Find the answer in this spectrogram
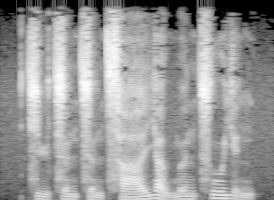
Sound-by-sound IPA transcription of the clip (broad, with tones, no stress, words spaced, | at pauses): t͡syː˨˩t͡sɵ˨nt͡sɵ˨˩n t͡sʰaː˨˥j ɐ˨˩wmɵ˧nt͡sʰuː˥j ɪ˨˩ŋ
